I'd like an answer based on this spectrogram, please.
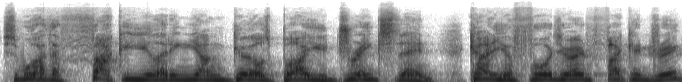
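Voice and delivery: aggressive, angry tone. Retelling a man who confronted him for being a comedian, imitating an angry man. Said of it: "He's angry".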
